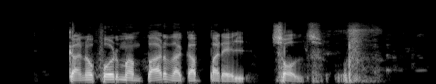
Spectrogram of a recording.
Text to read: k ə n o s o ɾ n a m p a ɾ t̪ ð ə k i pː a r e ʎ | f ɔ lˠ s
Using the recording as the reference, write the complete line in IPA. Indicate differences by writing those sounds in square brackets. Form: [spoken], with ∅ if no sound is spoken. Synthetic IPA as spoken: k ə n o [f] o ɾ [m] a m p a ɾ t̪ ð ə k [a] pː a [ɾ] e ʎ | [s] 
